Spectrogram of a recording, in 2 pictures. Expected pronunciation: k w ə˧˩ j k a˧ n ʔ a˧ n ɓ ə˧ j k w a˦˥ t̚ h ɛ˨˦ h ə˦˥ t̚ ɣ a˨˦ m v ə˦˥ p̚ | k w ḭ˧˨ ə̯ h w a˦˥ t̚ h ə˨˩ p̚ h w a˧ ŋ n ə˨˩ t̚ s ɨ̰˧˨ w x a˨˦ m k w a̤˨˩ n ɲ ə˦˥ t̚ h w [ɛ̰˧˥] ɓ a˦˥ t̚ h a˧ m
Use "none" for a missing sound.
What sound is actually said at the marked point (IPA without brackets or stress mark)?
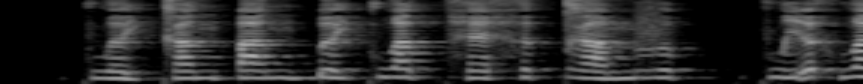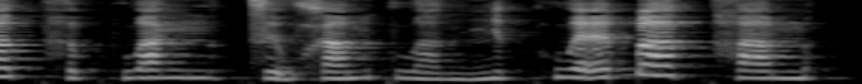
ɛ̰˧˥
